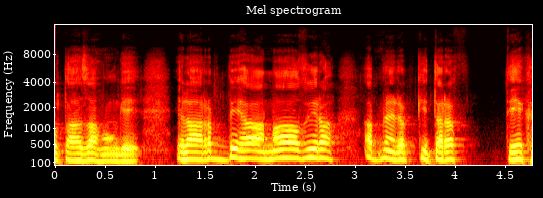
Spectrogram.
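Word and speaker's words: ناظرة: سے بہت اہم ہے۔ پہلے ناظرہ ضاد کے ساتھ ہے اور دوسرا ناظرہ زوا یعنی زوئے کے ساتھ ہے۔ دونوں کے معنی،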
